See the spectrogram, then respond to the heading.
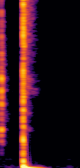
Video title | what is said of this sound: POP UP THURSDAY.......!!!!! | You hear that solid sound, folks? That's the click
